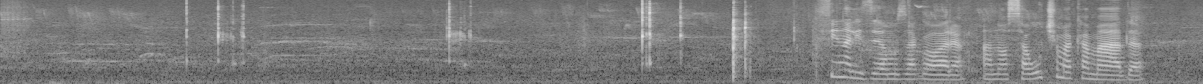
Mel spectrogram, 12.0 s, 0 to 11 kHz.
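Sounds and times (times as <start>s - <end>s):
faint room hum: 0.0s - 12.0s
metal spoon clicking on glass jar: 2.2s - 2.5s, 4.5s - 4.8s.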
